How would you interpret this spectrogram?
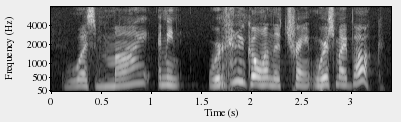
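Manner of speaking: anxious dad asking for his book; imitating father. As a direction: fret about the lost book.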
